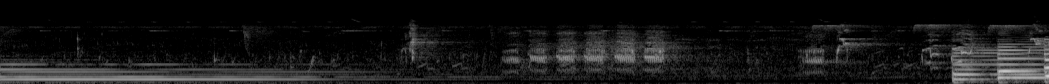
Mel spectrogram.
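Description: Relaxing piano music: a held chord dies away over the first few seconds. In the quiet that follows, a bird chirps in a quick run of short calls, and a new piano chord is struck near the end.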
